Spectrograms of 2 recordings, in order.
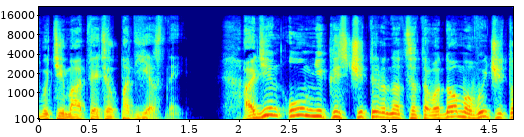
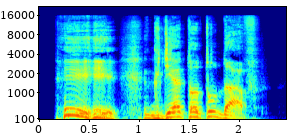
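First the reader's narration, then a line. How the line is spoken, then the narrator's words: Giggling. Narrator (Russian): хихикнул Вавило Силыч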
